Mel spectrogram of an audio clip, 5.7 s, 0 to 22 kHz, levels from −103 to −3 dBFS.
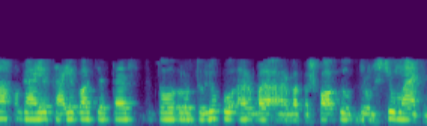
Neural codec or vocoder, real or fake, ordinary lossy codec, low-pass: none; real; MP3, 24 kbps; 3.6 kHz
